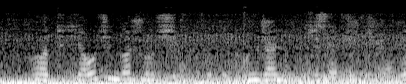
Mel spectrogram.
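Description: A woman talking in her own voice, not voiced over, over a steady low rumble of outdoor background noise.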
